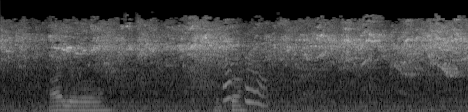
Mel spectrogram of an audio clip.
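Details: A white cockatoo trying to talk gives two short harmonic, voice-like utterances about a second and a half apart, amid repeated "hello" prompts, over a steady hiss.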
